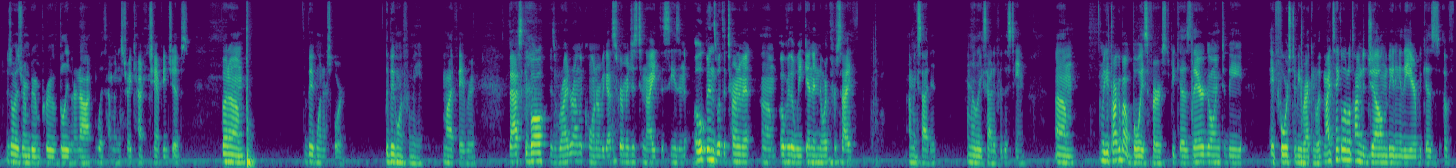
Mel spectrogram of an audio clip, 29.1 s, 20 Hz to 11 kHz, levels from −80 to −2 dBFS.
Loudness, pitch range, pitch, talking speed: -19 LUFS, 130-160 Hz, 145 Hz, 190 wpm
